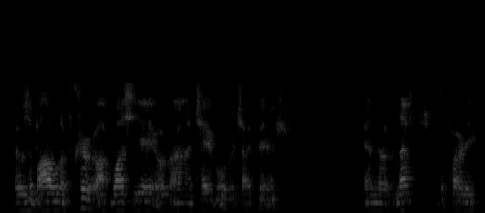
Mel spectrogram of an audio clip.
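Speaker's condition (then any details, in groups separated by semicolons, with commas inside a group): Tongue cancer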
